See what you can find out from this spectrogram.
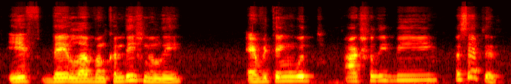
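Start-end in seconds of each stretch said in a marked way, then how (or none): none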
